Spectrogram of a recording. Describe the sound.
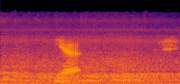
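Bee swarm buzzing inside a house attic, a dense, steady droning hum that holds throughout with a brief swell near the start, fairly faint and unbroken.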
